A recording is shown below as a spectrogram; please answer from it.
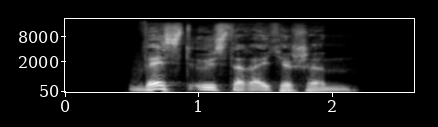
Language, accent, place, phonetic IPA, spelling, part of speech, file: German, Germany, Berlin, [ˈvɛstˌʔøːstəʁaɪ̯çɪʃm̩], westösterreichischem, adjective, De-westösterreichischem.ogg
- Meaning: strong dative masculine/neuter singular of westösterreichisch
